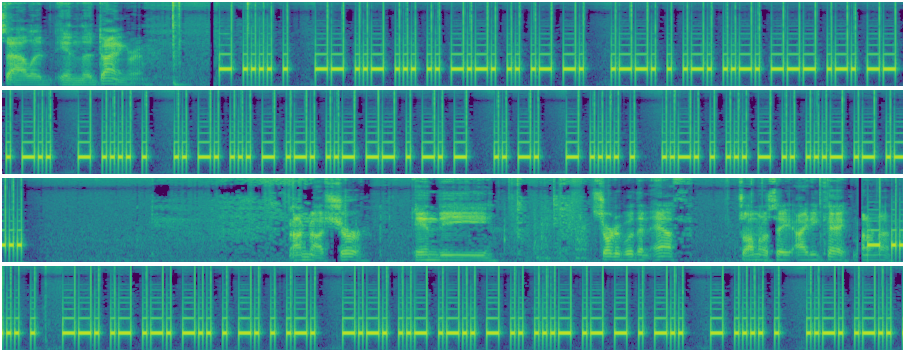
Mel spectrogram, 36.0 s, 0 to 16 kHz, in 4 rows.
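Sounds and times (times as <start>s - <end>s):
morse code tone: 2.2s - 18.3s, 26.6s - 36.0s.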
